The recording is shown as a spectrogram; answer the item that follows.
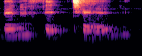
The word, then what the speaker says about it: benefited: The ones that pronounce ed as a separate syllable are benefited and created.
